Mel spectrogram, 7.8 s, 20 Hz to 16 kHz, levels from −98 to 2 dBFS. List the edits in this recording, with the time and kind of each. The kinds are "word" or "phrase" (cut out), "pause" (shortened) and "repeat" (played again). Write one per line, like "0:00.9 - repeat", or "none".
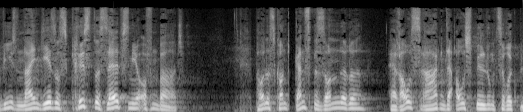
0:01.9 - phrase
0:04.3 - phrase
